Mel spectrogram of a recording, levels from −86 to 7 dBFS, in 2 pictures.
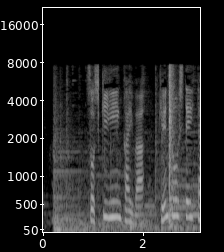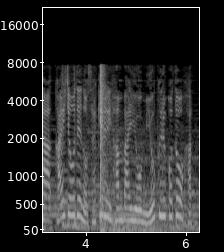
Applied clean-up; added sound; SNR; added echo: none; Snare drum; 4 dB; none.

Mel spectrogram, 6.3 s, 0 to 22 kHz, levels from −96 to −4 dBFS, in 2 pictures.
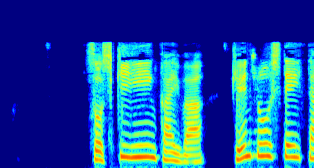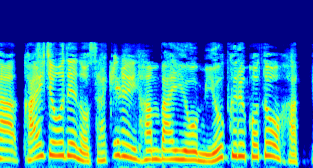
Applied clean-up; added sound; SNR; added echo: neural mask model Resemble Enhance denoiser.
